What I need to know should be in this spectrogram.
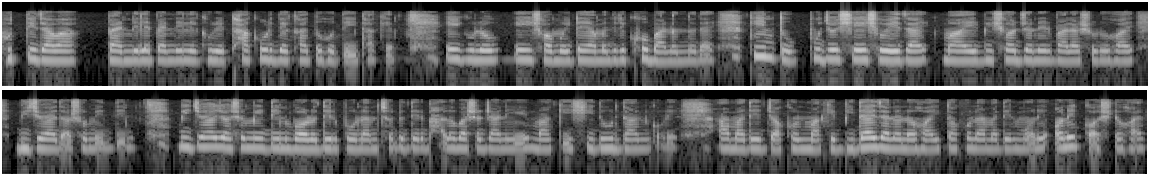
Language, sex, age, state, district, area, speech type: Bengali, female, 30-45, West Bengal, Bankura, urban, spontaneous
